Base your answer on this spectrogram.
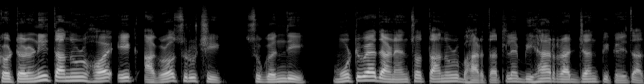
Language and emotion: Goan Konkani, neutral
